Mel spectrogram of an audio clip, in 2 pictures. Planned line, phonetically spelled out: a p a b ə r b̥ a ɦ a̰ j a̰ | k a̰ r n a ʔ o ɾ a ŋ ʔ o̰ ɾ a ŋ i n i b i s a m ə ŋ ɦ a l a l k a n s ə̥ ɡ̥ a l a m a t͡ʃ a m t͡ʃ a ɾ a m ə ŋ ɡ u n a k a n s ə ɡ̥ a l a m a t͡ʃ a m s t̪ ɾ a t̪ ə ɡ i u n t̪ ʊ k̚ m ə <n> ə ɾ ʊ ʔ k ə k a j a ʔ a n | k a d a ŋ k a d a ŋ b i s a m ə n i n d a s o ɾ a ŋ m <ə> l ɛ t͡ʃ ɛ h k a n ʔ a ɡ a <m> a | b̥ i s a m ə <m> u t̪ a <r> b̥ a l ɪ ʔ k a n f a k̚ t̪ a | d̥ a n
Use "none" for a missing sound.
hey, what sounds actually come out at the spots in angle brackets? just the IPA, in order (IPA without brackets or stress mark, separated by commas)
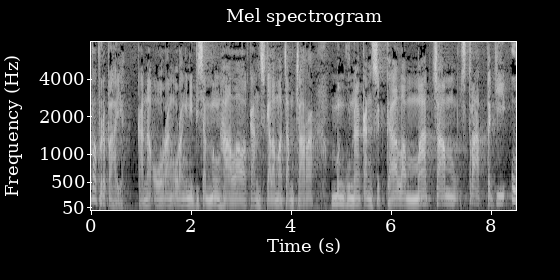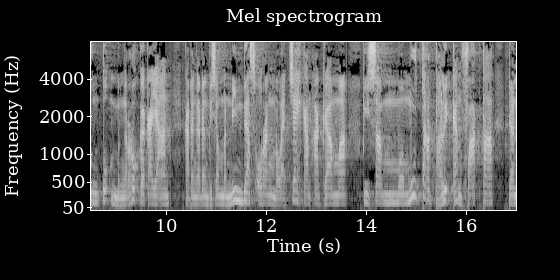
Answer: ŋ, ə, m, m, r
